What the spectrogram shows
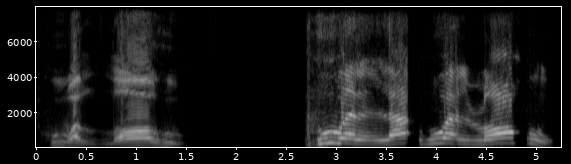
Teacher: The lam here is going to be heavy.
